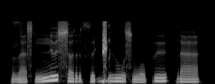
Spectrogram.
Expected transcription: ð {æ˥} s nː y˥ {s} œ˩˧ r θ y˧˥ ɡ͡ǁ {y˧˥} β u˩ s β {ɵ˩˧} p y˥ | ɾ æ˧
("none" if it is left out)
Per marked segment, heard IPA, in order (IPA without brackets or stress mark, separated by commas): æ˩, s, y˥, o˩˧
